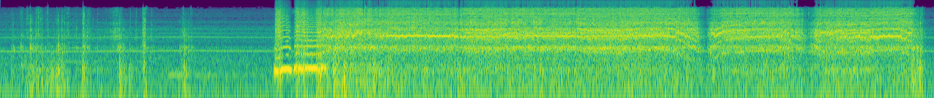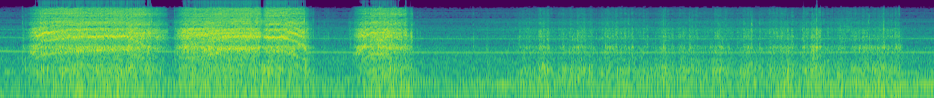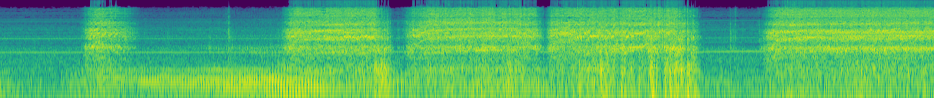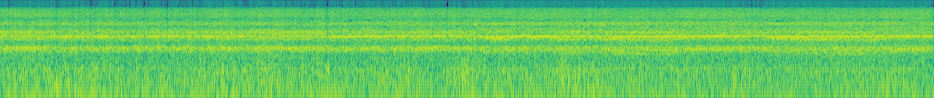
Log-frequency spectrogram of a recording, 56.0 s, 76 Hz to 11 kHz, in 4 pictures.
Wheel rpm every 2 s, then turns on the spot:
0, 0, 120, 230, 220, 140, 140, 140, 140, 80, 10, 20, 20, 20, 20, 10, 130, 170, 180, 80, 220, 230, 230, 230, 230, 220, 220, 220.
18-28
